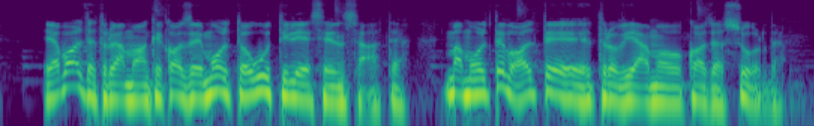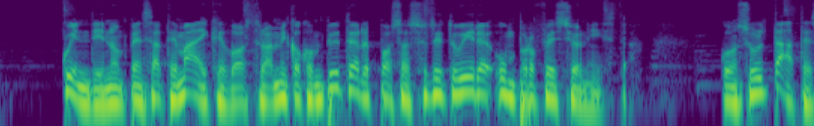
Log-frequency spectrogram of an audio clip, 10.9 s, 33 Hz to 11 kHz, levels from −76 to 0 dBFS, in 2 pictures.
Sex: male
